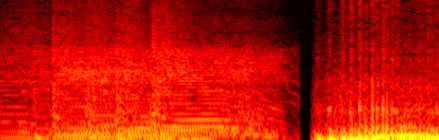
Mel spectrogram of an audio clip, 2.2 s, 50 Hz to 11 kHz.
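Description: A 2017 Harley-Davidson Touring motorcycle engine drones with a steady, throaty low hum, drops out for a split second, then returns louder as a deep, heavy rumble.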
